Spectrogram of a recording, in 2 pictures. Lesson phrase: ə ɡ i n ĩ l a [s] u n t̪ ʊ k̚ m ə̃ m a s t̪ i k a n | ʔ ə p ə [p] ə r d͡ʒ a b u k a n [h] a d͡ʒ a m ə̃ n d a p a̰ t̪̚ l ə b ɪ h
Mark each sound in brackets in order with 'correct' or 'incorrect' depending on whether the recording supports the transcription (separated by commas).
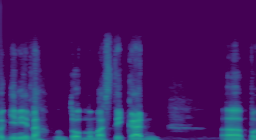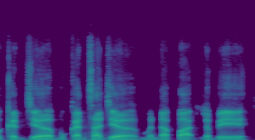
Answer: incorrect, incorrect, incorrect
